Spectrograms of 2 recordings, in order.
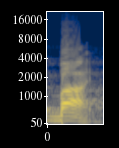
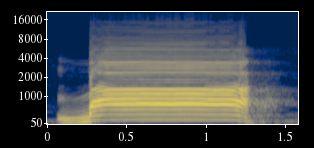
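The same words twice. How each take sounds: First: The vowel is cut short. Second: The vowel is drawn out long. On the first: The speaker calls it wrong. "इस तरह नहीं पढ़ना है" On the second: The speaker calls it right. "इस बा को हमें खींच कर पढ़ना है। ... इस तरह पढ़ना है।"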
